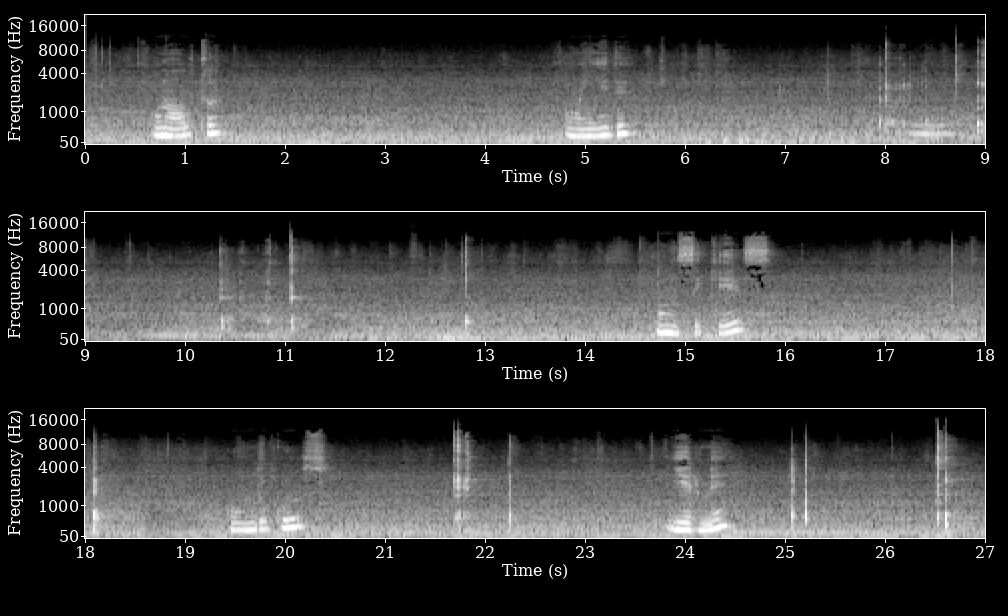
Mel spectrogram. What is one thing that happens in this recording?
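A crochet hook softly clicks and scrapes against yarn.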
